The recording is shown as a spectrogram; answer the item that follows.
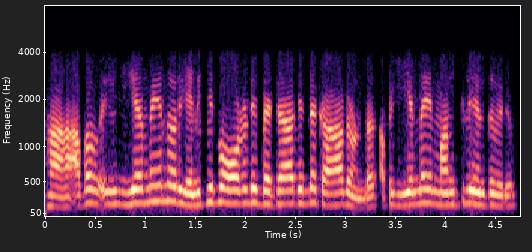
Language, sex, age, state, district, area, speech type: Malayalam, male, 18-30, Kerala, Pathanamthitta, urban, conversation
